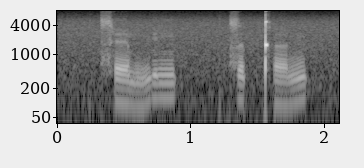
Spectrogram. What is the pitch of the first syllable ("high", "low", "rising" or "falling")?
low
